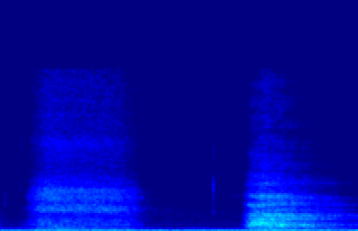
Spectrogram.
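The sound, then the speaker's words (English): Deep breathing: two long, soft, airy breaths separated by a short pause, the second a little louder than the first, with no talking. “I want you to just stop for a moment and just breathe.”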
